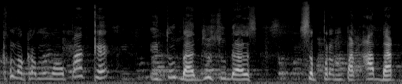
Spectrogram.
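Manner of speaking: high, light voice for the mother; mother's reply. Acted. Preacher voicing Betty's mother answering her, teasing and high. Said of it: "mamanya mengatakan".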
